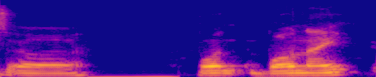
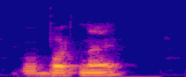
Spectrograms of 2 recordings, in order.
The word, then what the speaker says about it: Bouknight: Bouknight, that's how you say it. Bouknight.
